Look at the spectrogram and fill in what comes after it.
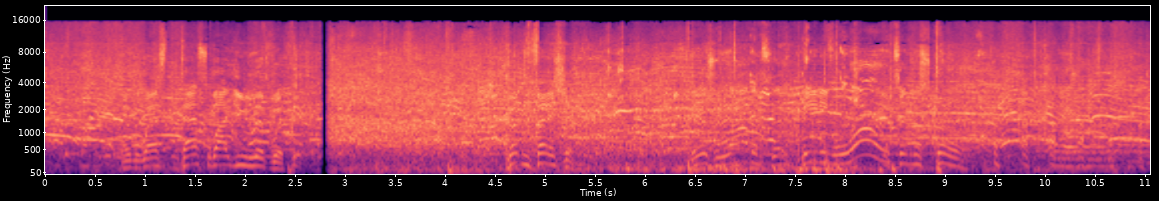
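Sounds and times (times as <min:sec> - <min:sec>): arena crowd noise: 0:00.0 - 0:11.0
basketball bouncing on court: 0:05.6 - 0:09.0.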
